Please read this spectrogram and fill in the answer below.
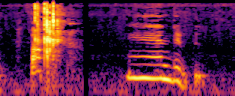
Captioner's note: clack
